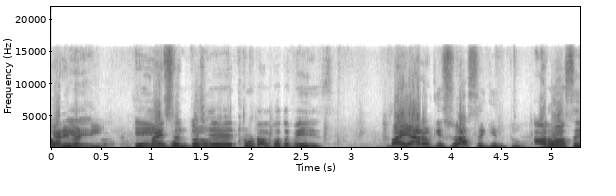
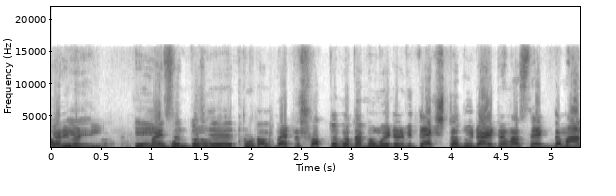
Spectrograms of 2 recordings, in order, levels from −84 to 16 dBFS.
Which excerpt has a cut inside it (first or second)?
second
